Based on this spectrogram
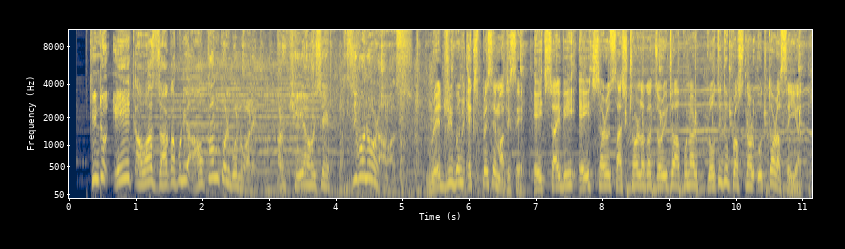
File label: Radio Assamese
